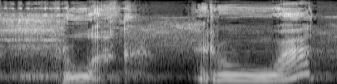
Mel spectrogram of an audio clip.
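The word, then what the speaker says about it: רוּחַ: kehadiran Allah secara pribadi kata dalam bahasa ibraninya adalah ruwak-ruwak dan benar tenggorokan kita harus benar-benar bersih di akhir pengucapan jadi apa itu memang Ruak dapat merujuk kepada sejumlah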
